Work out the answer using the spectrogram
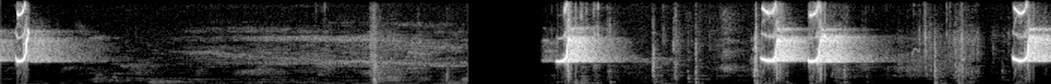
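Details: Changa quail uttering high, ringing upswept notes with buzzy trailing tails, some doubled, interspersed with clicks and soft background knocks.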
